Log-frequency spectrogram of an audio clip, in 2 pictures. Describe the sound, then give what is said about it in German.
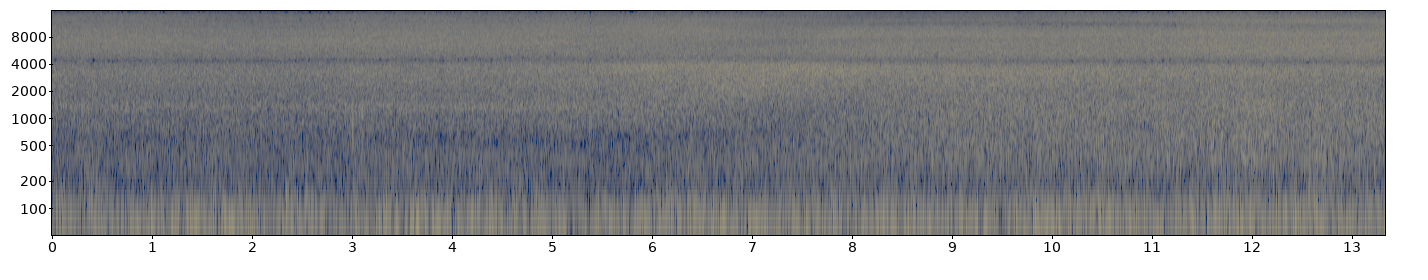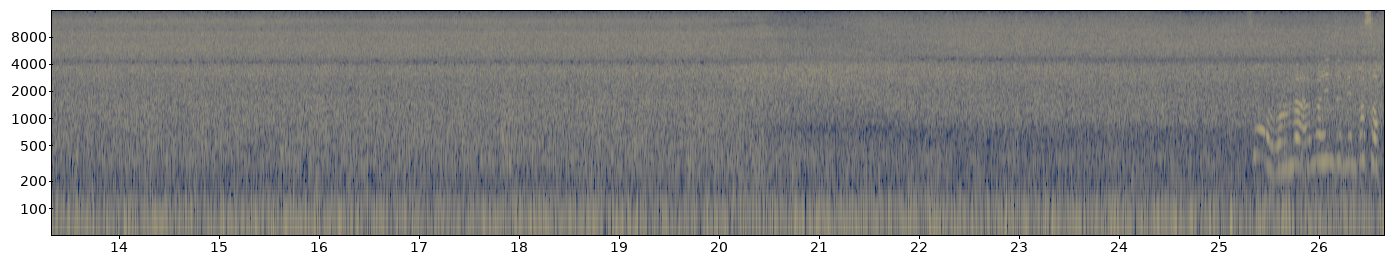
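The Seljalandsfoss waterfall roars steadily from a distance, a dense, even rush of falling water that fills the whole clip without pause, with a brief voice surfacing near the end. “weil man ja meistens mit größerem Abstand davor steht, hat der Seljalandsfoss dadurch einen deutlich räumlicheren Klang.”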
